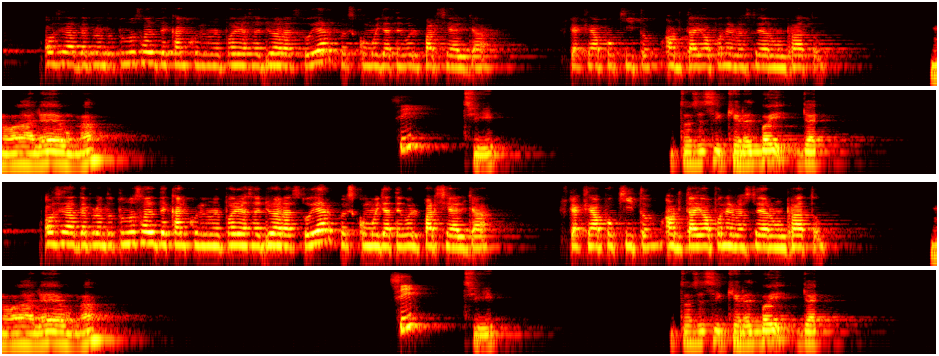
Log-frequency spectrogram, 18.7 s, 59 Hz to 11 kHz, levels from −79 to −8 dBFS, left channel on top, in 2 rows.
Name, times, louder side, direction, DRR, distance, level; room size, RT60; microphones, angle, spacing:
voice 1, 0.4-4.9 5.7-8.2 13.3-13.6, right 7 dB, 70° right, 0.4 m, -25 dB
voice 2, 9.3-10.4 14.0-14.3 16.0-17.5, left 2 dB, 15° left, 0.4 m, -26 dB
16.5 x 5.6 x 4.7 m
head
